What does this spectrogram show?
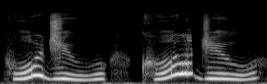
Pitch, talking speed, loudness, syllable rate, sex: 285 Hz, 90 wpm, -14 LUFS, 2.0 syllables/s, female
